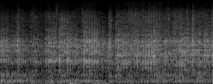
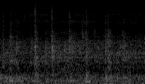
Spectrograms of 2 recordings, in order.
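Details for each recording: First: Model locomotive (Bonaccord) crossing track points at speed: a harsh, uneven scraping grind over the running hum. The owner thinks the tender derailed, and it got worse at the next point. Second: Model locomotive (Bonaccord) taken much slower over the same track points where its tender had derailed: quiet, light clicking over the rail joints with no thumps or stalls. It runs smoothly at low speed.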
